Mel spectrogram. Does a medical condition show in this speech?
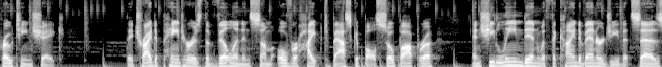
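No.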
